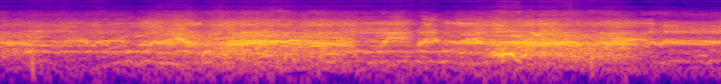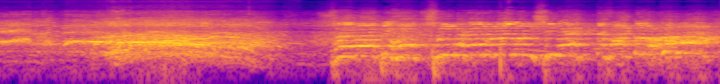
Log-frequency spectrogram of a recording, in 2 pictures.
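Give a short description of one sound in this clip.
A large crowd of men chants loudly together outdoors.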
